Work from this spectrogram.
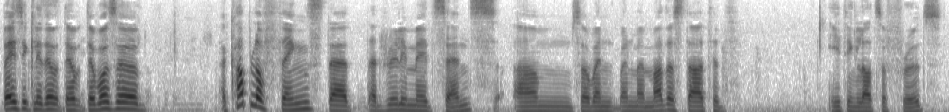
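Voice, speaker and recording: A man's voice: mid-range voice, fairly even intonation, unhurried. Thoughtful young man from Austria. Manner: thoughtful, many restarts and fillers. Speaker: interview guest. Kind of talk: casual interview answers.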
